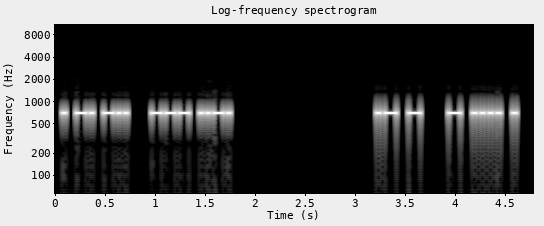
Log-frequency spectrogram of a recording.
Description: Morse code, heard as a keyed tone, about 36 wpm, 700 Hz. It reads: END OF AT THE
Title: Speed-Racing - Sets of 5 Words 30wpm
